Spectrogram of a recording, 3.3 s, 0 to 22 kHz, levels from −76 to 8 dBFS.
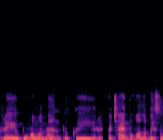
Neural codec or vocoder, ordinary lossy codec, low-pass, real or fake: none; MP3, 64 kbps; 10.8 kHz; real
